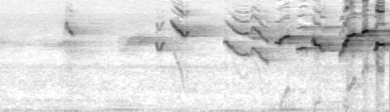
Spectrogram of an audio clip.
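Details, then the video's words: White-eye song from a lure recording meant for night and morning. It starts with a few sparse high chirps, then builds into a fast, twittering run of sharp rising and falling notes that grows louder and denser toward the end. "Masteran pleci, cocok untuk malam dan pagi, langsung nyaut"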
